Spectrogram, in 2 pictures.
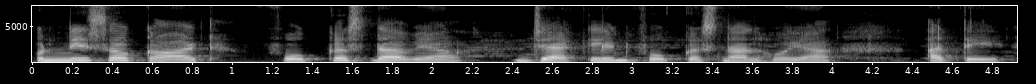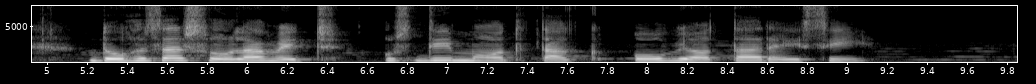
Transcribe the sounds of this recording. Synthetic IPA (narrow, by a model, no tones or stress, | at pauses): ʊnːiːsɔːkaːʈʰ | pʰoːkəsd̪aːʋɪaː | d͡ʒɛːklɪnpʰoːkəsnaːlɦoːjaː | ət̪eːd̪oːɦəzaːɾsoːlãːʋɪt͡ʃ | ʊsd̪iːmɔːt̪t̪ːəkoːʋjɔːt̪aːɾəiːsiː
